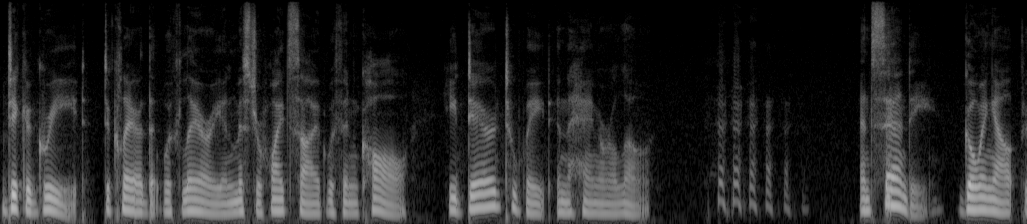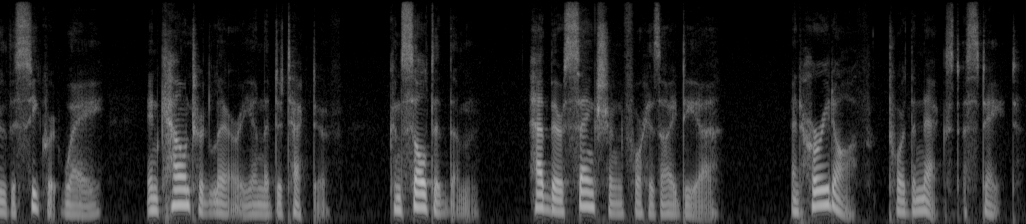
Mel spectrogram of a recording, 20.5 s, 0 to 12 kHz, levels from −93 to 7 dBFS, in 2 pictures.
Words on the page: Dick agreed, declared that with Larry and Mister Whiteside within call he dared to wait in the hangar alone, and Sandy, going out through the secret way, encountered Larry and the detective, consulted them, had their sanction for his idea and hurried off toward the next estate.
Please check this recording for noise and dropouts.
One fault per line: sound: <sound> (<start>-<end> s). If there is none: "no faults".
sound: laugh (7.0-8.1 s)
